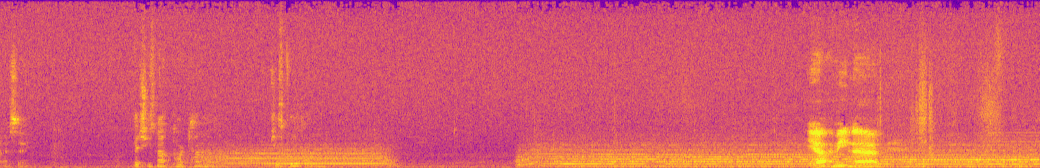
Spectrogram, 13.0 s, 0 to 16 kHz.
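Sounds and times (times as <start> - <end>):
faint pitched hum: 0.0 - 13.0.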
